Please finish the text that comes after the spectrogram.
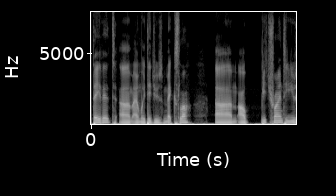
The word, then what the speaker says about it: Mixlr: Now Mixler is spelled Mixlr.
